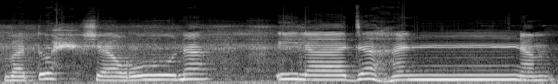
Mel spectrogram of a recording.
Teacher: ہا کے مخرج کا دھیان رکھیں. شین کے اوپر زبر ہے تو شین کی زبر کو کم مقدار کے ساتھ پڑھیں، نہ کہ کھینچ کے پڑھیں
